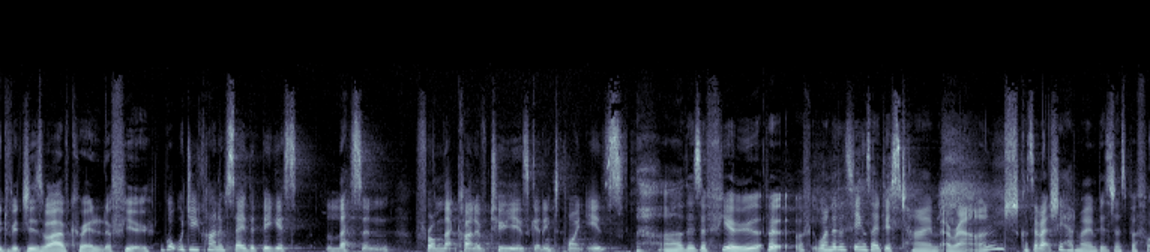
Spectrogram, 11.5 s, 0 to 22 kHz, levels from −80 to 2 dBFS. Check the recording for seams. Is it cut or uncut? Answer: cut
